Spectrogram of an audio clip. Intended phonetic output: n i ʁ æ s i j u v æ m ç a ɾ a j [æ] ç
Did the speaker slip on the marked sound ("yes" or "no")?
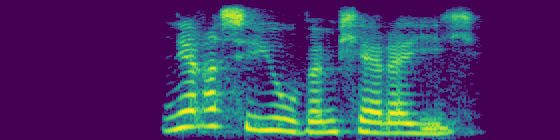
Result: yes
